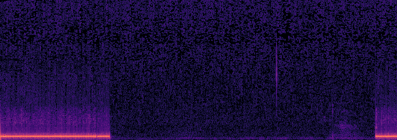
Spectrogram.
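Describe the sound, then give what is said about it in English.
An outgoing phone call rings: a steady electronic ringback tone sounds for under two seconds, then cuts to about four seconds of near silence before the same loud, single-pitched tone returns. No one speaks. “So let's see if he answers the phone.”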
